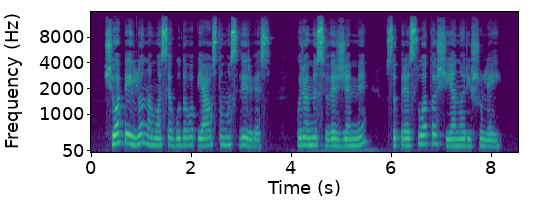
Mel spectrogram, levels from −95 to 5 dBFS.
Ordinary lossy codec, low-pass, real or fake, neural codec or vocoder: MP3, 96 kbps; 14.4 kHz; real; none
